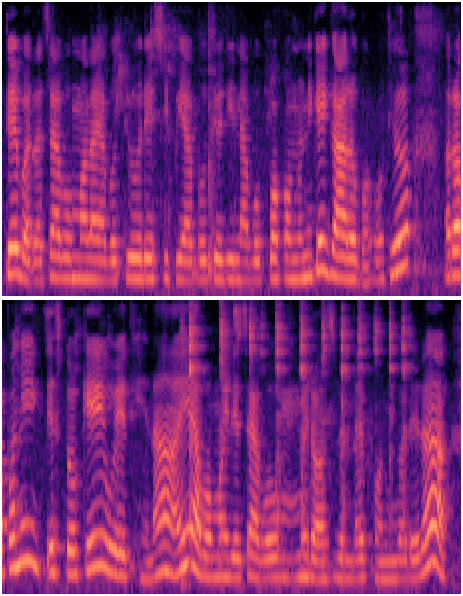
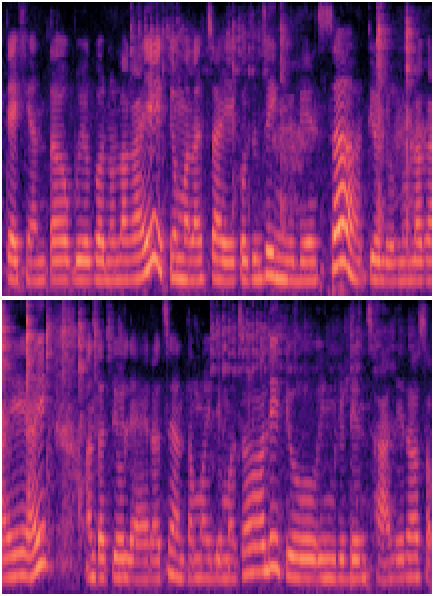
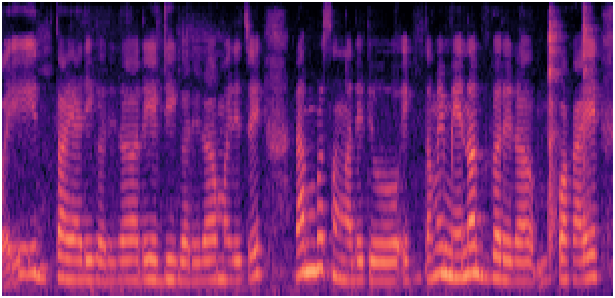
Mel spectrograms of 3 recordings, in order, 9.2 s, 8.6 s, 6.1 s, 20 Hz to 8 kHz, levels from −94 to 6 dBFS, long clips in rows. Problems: constant background noise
